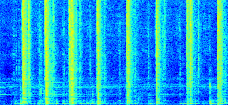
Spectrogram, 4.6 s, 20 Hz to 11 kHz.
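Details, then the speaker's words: Rock-Ola 5000 CD jukebox page unit: crisp, evenly spaced mechanical clacks about twice a second as pages flip cleanly; slide mechanism fine, fault suspected in the motor. "works that works beautifully there's nothing wrong there"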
